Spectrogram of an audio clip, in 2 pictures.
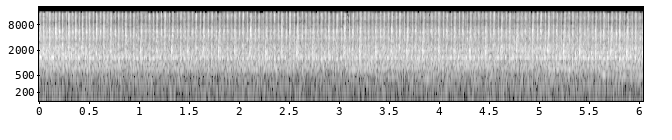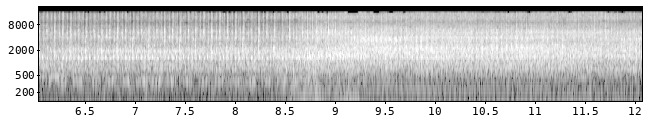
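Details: Mitsubishi 1.3 engine after engine overhaul: fast steady ticking about three per second over idle, between cylinder head and block; source not pinned down.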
